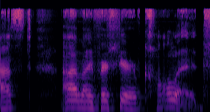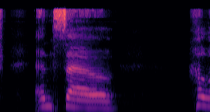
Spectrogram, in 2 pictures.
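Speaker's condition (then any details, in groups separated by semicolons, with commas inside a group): Cerebral palsy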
